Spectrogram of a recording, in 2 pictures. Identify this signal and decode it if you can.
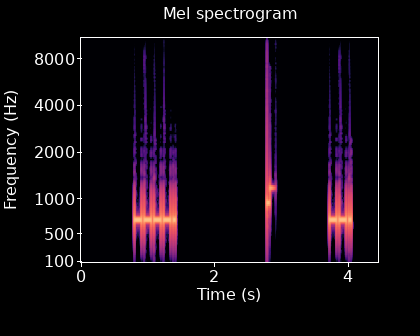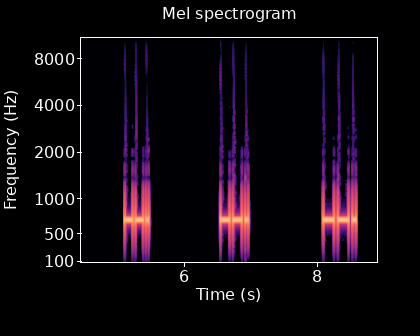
Morse code, heard as a keyed tone, about 31 wpm, spaced as for 7 wpm, 700 Hz. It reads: 9 GGGG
